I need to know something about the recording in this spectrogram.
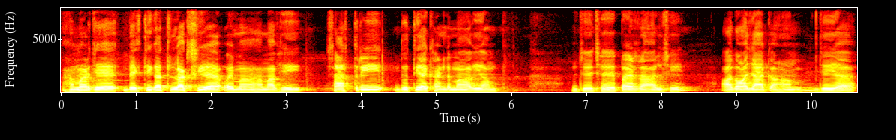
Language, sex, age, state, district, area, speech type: Maithili, male, 30-45, Bihar, Saharsa, urban, spontaneous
